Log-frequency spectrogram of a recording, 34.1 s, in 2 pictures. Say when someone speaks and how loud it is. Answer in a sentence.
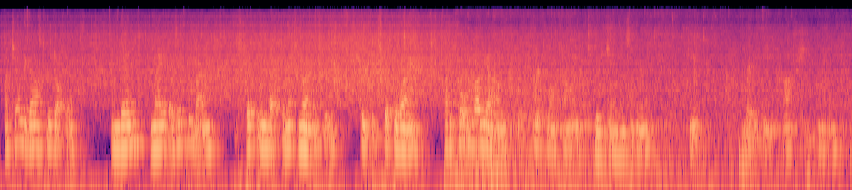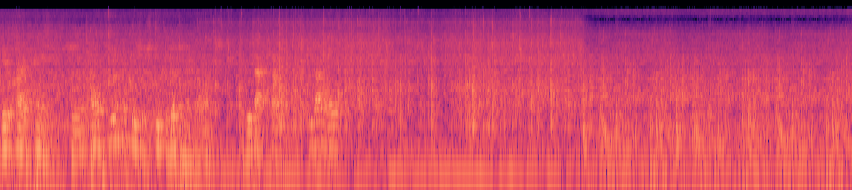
The talking can be heard from 0.1 to 23.8 s, getting quieter.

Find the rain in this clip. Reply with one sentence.
You can hear the rain from 0.0 to 34.0 s.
